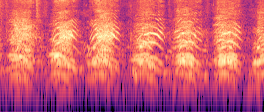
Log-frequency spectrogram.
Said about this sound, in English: Those are Spain fans cheering, but also England fans clapping for them.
